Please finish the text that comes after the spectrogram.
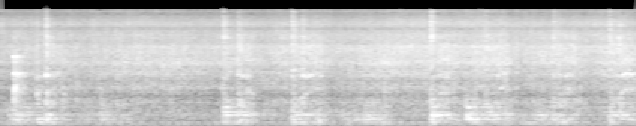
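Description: Paneer, pumpkin and carrot fry in a pan with a loud, steady sizzle, while repeated spatula scrapes and knocks come through as the pieces are stirred.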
